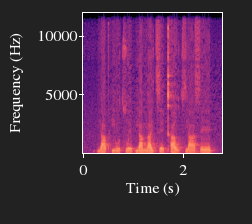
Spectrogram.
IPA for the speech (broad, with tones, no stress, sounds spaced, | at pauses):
p j a˧ pʰ j u˥˧ t͡s w e˧ p j a˦ n̪ a˦ j t͡s e˧ kʰ a˦ w t͡s j a˧ s ẽ˦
